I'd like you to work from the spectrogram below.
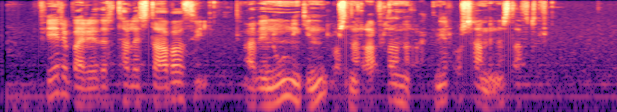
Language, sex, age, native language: Icelandic, male, 30-39, Icelandic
